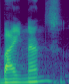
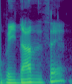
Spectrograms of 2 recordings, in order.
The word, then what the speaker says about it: Binance: Este es el que no sabía pronunciar Binance o Binance, no sabía decirlo, no sé por qué es tan complicado. Lo puedes decir de las dos maneras, no sé por qué tienes que ser tan alusivo a que no sabes eh, eh, cómo se llama el exchange.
